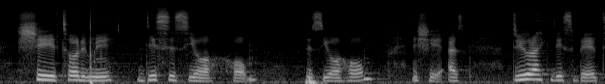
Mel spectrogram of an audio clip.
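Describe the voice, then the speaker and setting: Music plays in the background. Over it, a woman speaks with ordinary pitch variation. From Rwanda, raised in refugee camps in Tanzania and Kenya. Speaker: refugee, immigrant. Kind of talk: personal storytelling. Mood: happy, smiling toward the end. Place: home room.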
